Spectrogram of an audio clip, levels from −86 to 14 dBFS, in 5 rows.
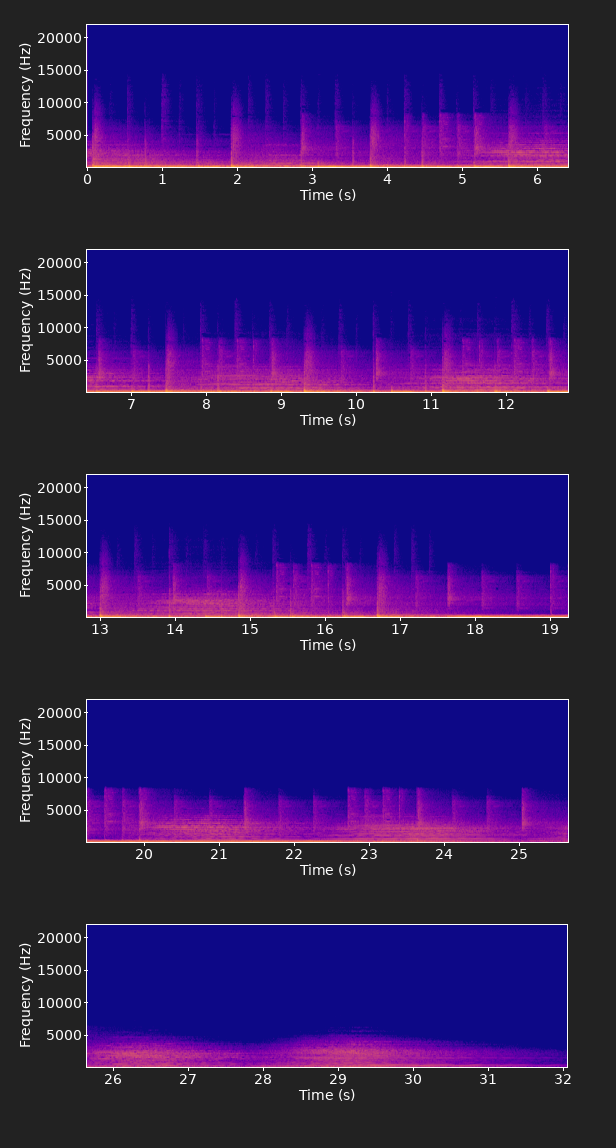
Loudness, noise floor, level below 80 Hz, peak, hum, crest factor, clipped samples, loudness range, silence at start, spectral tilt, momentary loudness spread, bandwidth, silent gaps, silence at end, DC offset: -20 LUFS; -57 dBFS; -26 dBFS; 0 dBFS; none; 18 dB; under 0.1%; 17 LU; 0 s; -8.5 dB/octave; 18 LU; 8 kHz; none; 1.4 s; under 0.1%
